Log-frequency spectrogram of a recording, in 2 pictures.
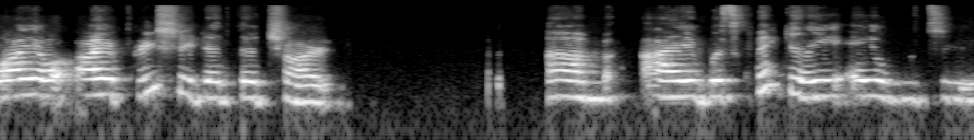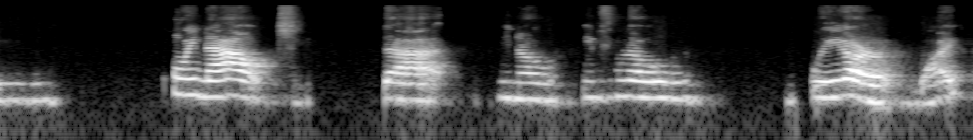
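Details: Speaker with ataxia (the episode discusses Friedreich's ataxia) who has worked on pronouncing words; ataxic speech (dysarthria).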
